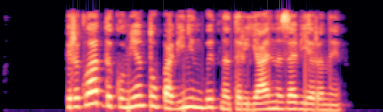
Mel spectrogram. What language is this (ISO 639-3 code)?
bel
